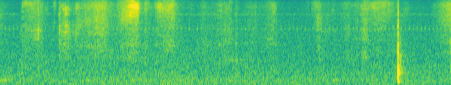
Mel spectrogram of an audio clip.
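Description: A hand-sized Thoth Tarot deck of coated paper cardstock cards, held as a solid stack in both hands, is overhand-shuffled with the fingers so the cards slide and rub against each other. Quiet, bright, airy rustling and hissing swishes come in uneven bursts, with one louder swish early on. Near the end there is a single short, sharp click.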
